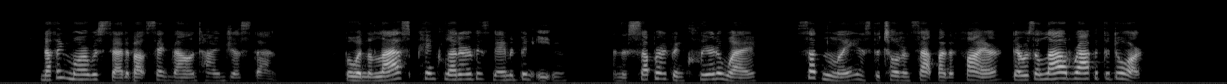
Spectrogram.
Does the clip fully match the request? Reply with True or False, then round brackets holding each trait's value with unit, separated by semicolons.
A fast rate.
True (215 wpm)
